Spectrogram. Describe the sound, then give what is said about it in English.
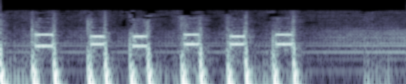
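A telephone being dialed for a long-distance call, six touch-tone beeps pressed in a steady rhythm and then quiet, with no voices. “Let's see here. Make a long distance phone call.”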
